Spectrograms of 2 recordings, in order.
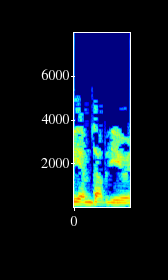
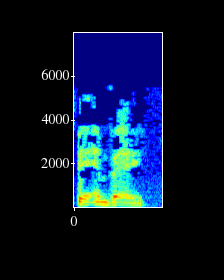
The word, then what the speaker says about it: BMW: They call it a BMW, and it's actually a BMW, a BMW, because in German, W is pronounced V. So it's BMW.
